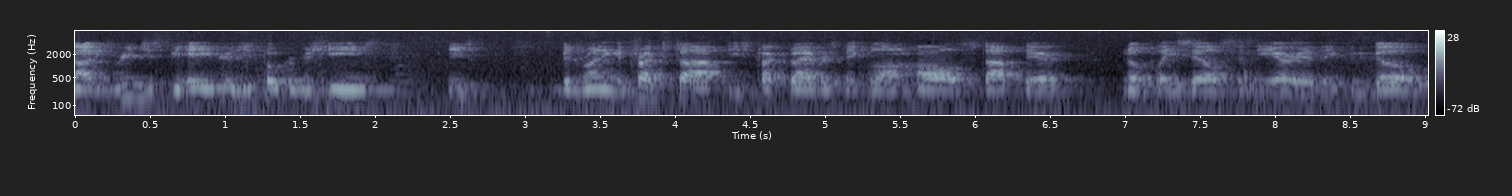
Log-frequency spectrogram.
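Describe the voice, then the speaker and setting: Noticeable background noise and audible room echo accompany a man talking at a moderate pace. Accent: American. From Southern California. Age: old. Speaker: defense attorney. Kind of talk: public comment at city council meeting. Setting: city council chamber. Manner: halting, many fillers.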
